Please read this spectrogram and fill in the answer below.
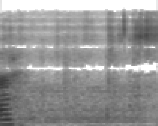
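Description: Faint, steady simmering of yellow split peas in a stainless saucepan on an electric stove, with a few light clicks near the end.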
